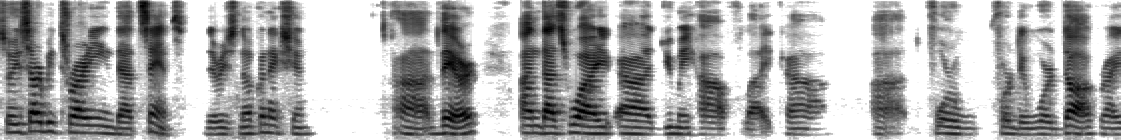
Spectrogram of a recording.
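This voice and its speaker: The speaker has a Spanish accent. The pace is very slow. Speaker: teacher. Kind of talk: lecture. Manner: hesitant, many fillers.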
